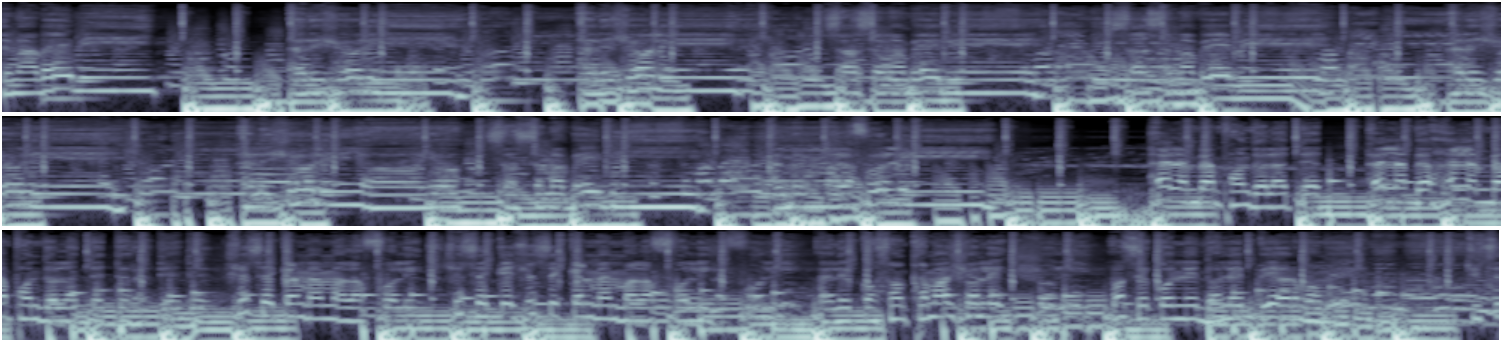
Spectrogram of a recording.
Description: Hip-Hop Rap
Жанр: Хип-Хоп / Рэп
